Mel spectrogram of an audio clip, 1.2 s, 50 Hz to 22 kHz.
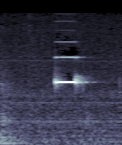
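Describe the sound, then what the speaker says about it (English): A single short, high electronic calibration beep from a Rosewill REGD-6361 stud, metal and voltage detector, clear against quiet room background. "Okay, did the second beep. It's all calibrated."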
